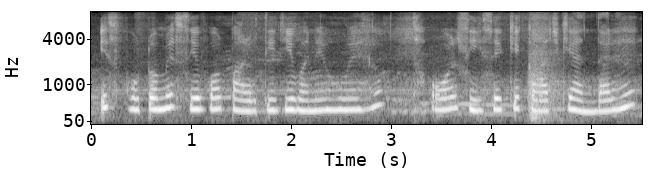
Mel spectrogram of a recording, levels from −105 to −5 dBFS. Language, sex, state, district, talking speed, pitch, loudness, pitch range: Hindi, female, Uttar Pradesh, Lucknow, 185 wpm, 275 Hz, -15 LUFS, 260-290 Hz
